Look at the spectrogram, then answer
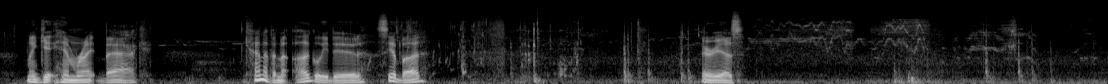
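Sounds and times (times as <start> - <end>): faint bird chirping: 0.8 - 3.8, 5.0 - 11.0.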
